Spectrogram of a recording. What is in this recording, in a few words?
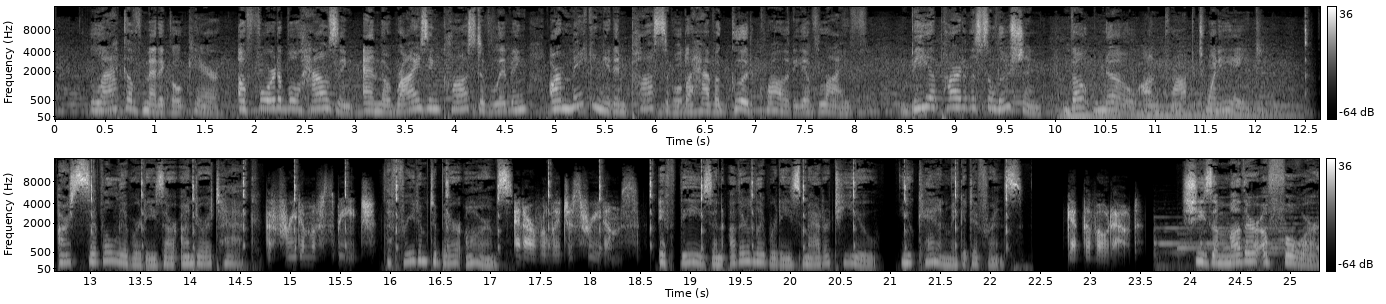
Political English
